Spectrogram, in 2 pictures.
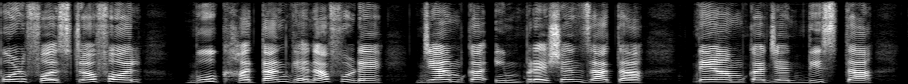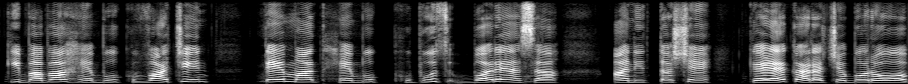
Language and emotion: Goan Konkani, neutral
